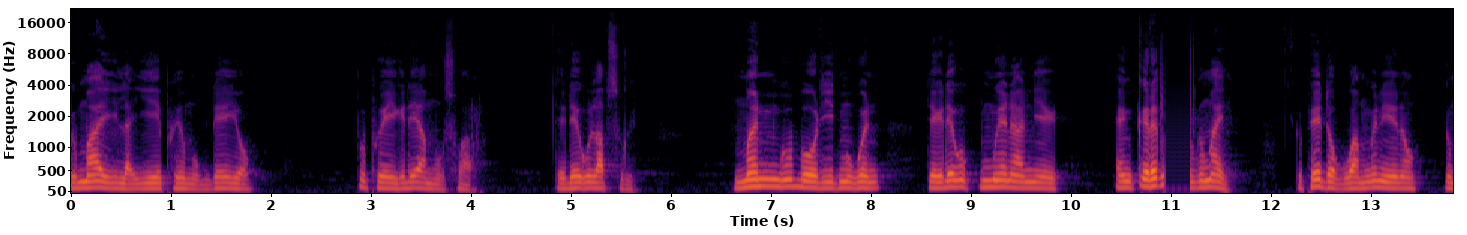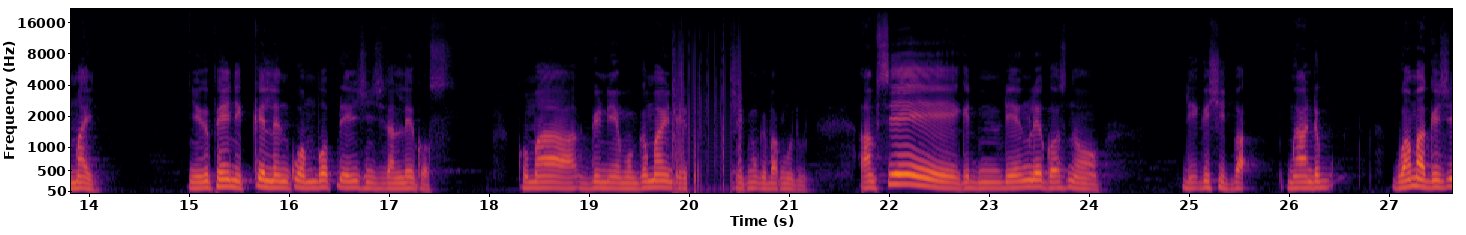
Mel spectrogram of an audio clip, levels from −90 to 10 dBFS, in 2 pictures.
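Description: Speech with an intermittent contact fault, where a loose plug or cable briefly loses connection. The sound drops out between 10.89 and 11.23 s, with the line open for about 0.26 s, and again from 19.83 to 20.55 s, after "kuma ga̱nie muk ga̱mai" and before "muk a ɓak", open for about 0.44 s. Each gap has crackle at its edges and faint hiss inside. On a waveform the gaps appear as flat near-silent stretches bordered by sharp spikes. On a spectrogram they show as dark bands with vertical broadband streaks at each edge.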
